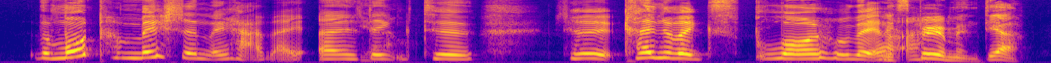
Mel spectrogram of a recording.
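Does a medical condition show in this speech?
Yes: cerebral palsy; speech sounds unusual.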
